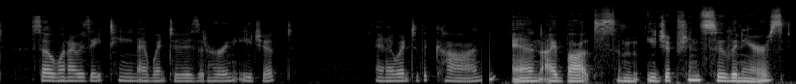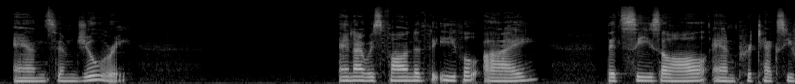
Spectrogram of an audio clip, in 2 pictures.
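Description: The recording most likely began on a poorer input device, so the first 4.90 s came through a narrower, weaker path: nothing reaches above 9.8 kHz, the level sits roughly 10 dB lower, and a faint noise bed of its own lies well beneath the signal. The sound is dull and boxy until 4.90 s, when a short gap of about 80 ms marks the input switch to a better device and the audio abruptly opens up and grows louder.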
